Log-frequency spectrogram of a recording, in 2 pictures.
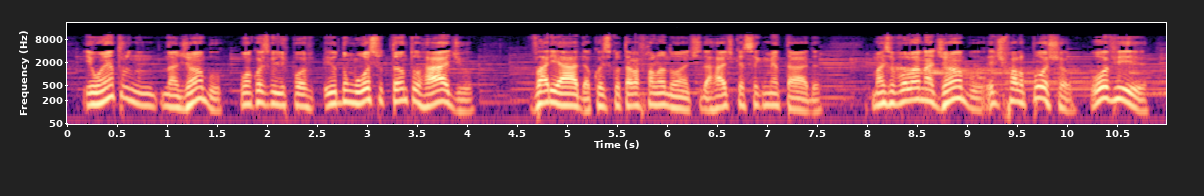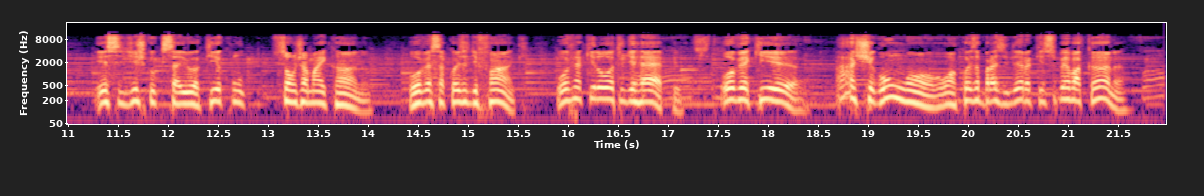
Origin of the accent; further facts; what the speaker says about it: Brazil; uma coisa que eu me lembro, que quando eu era garota aqui no Brasil, eu ia à loja de disco, não tinha dinheiro para comprar disco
